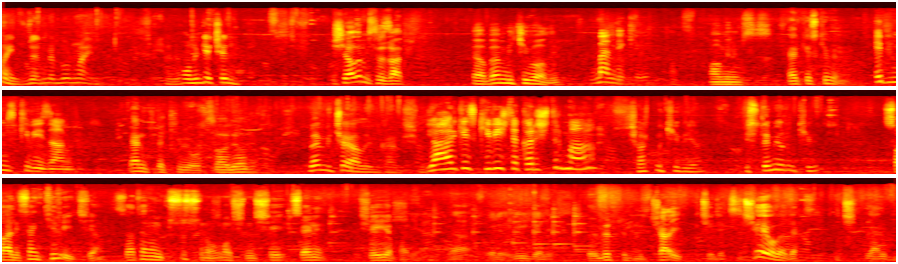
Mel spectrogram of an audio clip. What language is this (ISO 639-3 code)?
tur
